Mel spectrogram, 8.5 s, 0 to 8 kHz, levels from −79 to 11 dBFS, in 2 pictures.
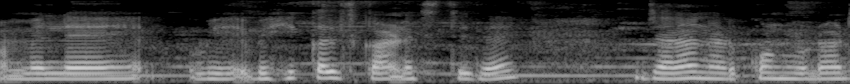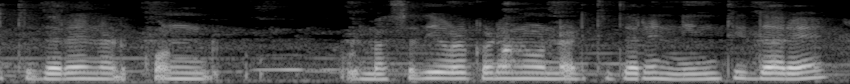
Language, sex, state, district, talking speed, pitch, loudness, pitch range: Kannada, female, Karnataka, Bangalore, 70 wpm, 205 Hz, -16 LUFS, 195-225 Hz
